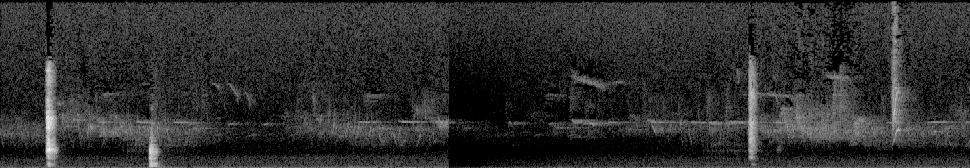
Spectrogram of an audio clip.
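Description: Quiet kitchen handling with a few sharp clinks and taps of glassware: the loudest about half a second in, another just under two seconds in, and two fainter ones near the end. The sound drops out completely for a couple of seconds midway.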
